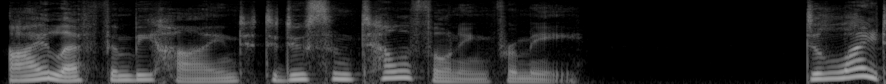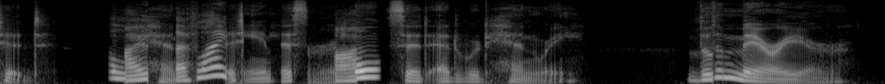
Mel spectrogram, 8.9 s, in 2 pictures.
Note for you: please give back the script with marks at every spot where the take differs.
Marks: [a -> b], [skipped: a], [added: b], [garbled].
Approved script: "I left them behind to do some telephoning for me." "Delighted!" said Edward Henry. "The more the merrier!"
"I left them behind to do some telephoning for me." "Delighted!" [garbled] said Edward Henry. "The [skipped: more] the merrier!"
